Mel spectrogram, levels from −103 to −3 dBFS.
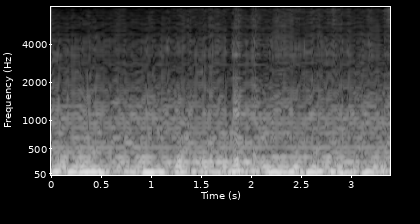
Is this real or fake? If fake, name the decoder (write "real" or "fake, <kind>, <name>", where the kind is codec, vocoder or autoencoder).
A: fake, vocoder, BigVGAN v2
